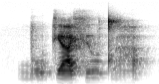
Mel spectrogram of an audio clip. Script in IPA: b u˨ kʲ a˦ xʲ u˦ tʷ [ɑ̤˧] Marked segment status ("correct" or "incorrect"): incorrect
